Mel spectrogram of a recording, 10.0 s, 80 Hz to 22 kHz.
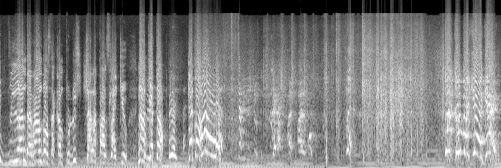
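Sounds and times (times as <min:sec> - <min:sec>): low music drone: 0:00.0 - 0:10.0
sharp cracks: 0:05.7 - 0:09.0.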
